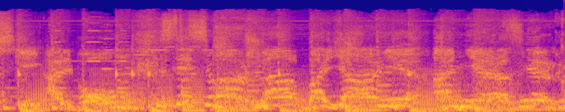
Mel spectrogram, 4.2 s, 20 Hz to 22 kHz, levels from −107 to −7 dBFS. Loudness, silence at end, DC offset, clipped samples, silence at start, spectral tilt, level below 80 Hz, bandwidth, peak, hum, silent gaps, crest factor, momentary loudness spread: -23 LUFS; 0 s; under 0.1%; under 0.1%; 0 s; -5 dB/octave; -36 dBFS; 16 kHz; -10 dBFS; none; none; 12 dB; 2 LU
